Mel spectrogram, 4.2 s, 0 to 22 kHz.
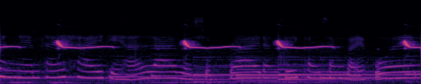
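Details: Four separate clean, whistled notes from a Pacific golden plover flock-calling recording made in 2020. Each note rises sharply and then trails down, about one second apart, with music playing beneath.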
